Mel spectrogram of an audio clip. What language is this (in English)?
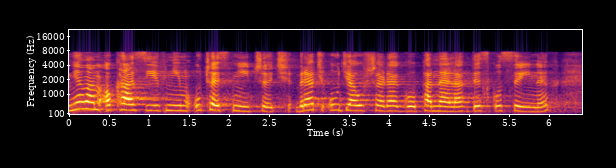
Polish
